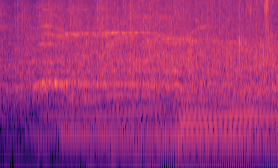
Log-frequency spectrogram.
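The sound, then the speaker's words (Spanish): An audience applauding steadily, a dense, sustained wash of clapping with a few faint cheers mixed in, holding at a fairly loud level throughout. “Yo no sé cuál es ese aplauso de ustedes.”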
